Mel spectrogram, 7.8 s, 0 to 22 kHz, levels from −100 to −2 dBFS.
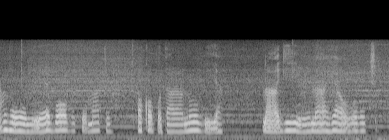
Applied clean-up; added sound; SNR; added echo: none; Domestic sounds, home sounds; 13 dB; none.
